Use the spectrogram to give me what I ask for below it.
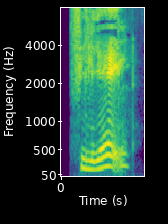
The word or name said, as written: FILIALEN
